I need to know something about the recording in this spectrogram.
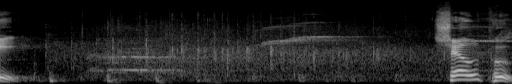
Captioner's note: audience applauding; audience cheering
